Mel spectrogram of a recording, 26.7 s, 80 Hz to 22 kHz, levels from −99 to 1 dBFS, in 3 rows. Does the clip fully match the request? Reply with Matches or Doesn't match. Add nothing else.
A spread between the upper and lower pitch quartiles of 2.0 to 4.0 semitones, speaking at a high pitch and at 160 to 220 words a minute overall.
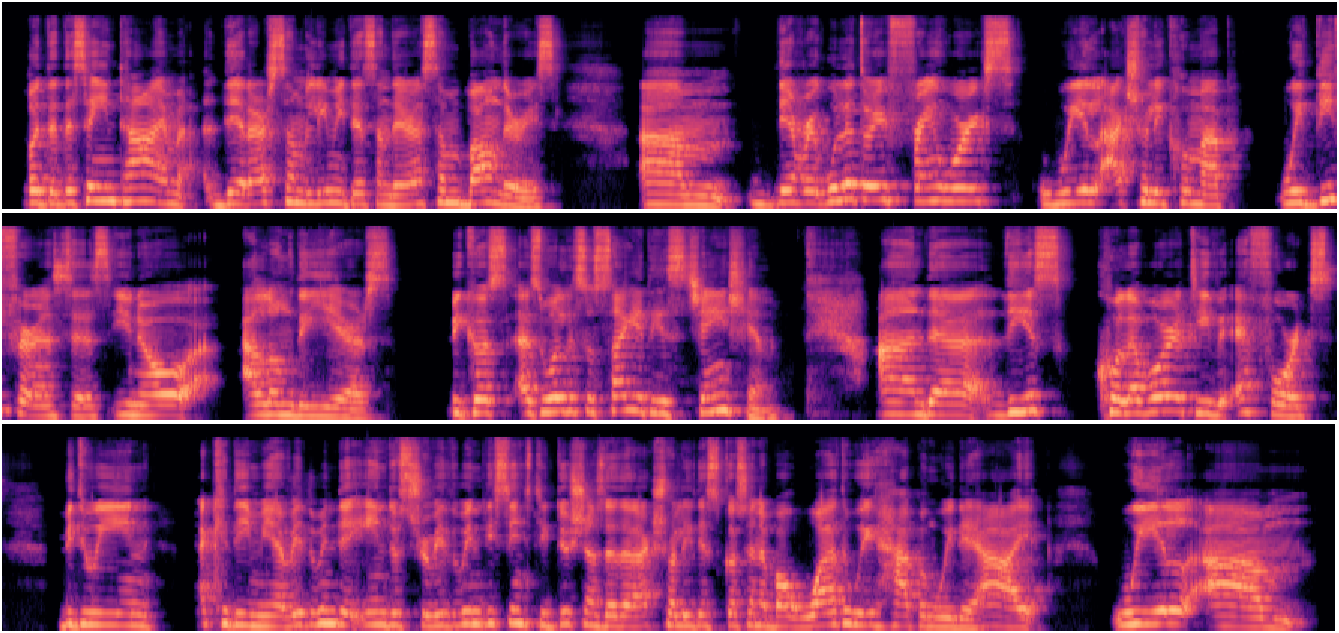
Doesn't match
